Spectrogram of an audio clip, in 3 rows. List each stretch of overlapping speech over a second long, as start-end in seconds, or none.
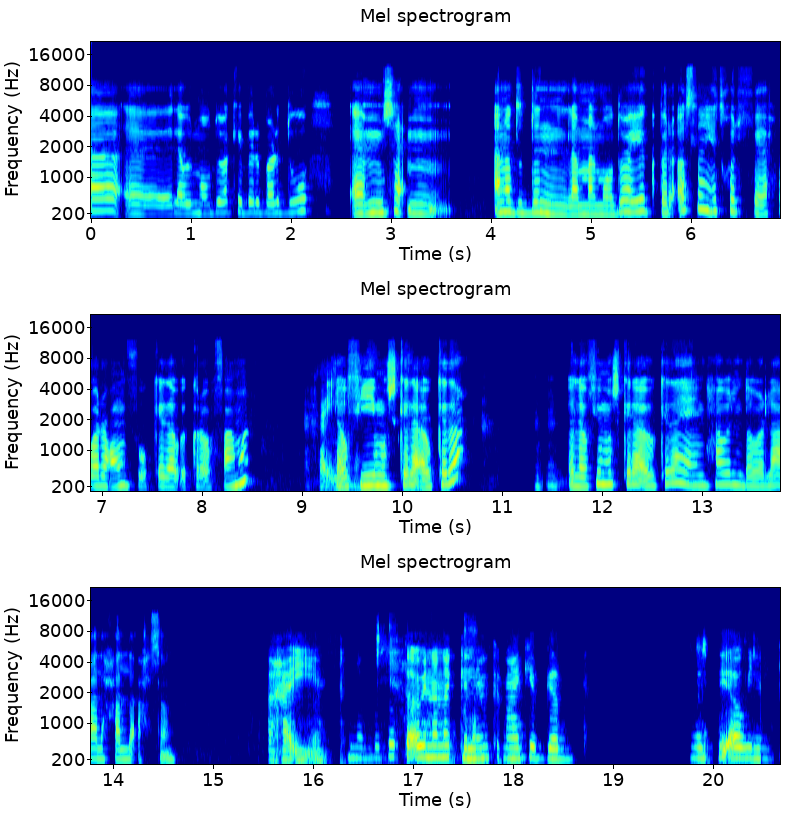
none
